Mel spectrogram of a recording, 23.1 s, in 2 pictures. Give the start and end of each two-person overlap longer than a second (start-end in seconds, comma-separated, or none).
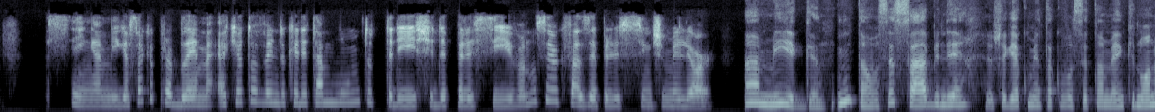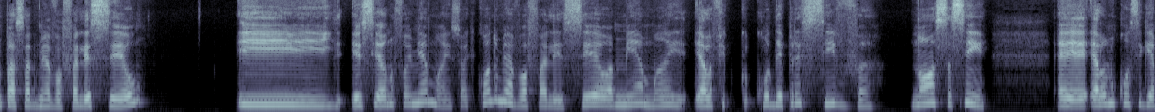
none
